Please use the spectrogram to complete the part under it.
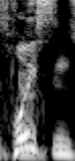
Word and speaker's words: Huijsen: Yeah, Dean Huijsen, who, I mean, I hope I'm pronouncing his name correctly. I say it like Huijsen sauce.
